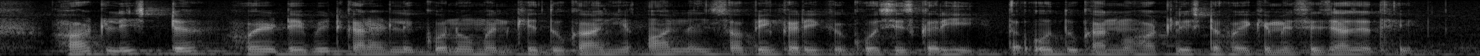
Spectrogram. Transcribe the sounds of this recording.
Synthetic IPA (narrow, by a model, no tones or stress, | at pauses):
hɔːʈlisʈhoeɖebiʈkaːɾəɽ̃lekonomənkʰed̪ukaːnjaʔɔːnlaɪnsɔːpĩŋɡkəɾekekosiskəɾit̪ɔ̰ʔod̪ukaːnmeɦɔʈlisʈɦoekemesed͡ʒad͡ʒət̪ɦe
